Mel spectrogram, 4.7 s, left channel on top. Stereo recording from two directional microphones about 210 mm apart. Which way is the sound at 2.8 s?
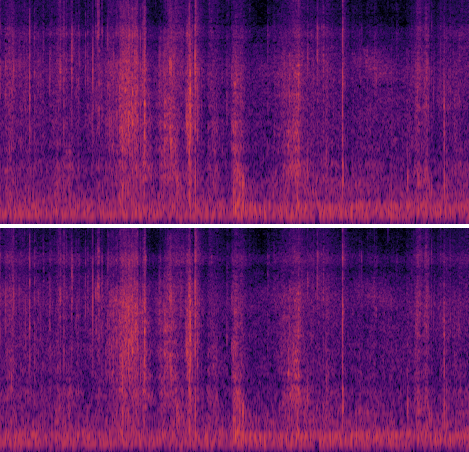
15° left (ahead or behind).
